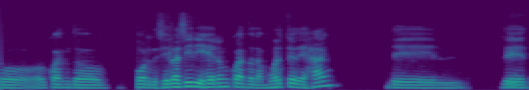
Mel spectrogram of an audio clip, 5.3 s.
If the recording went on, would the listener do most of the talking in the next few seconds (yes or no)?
no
